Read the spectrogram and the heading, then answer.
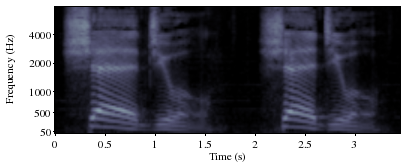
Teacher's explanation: the British accent will make a little bit more of a sh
